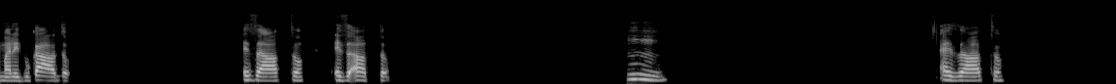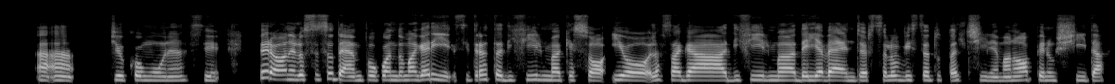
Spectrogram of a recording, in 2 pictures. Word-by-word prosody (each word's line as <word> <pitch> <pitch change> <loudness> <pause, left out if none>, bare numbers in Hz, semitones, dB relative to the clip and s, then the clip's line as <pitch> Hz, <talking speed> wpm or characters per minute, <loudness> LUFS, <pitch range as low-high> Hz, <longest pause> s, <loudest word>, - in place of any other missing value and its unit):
maleducato. 180 - +1 1.7
Esatto, 185 -1 +1 0.3
esatto. 195 +8 0 2.4
Mh. 225 -5 -2 2.8
Esatto. 190 -1 +1 1.5
Ah-ah. 195 -2 +2 0.4
Più 205 -1 0
comune, 190 -1 -3
sì. 190 -1 -6 0.4
Però 295 -8 +5
nello 220 -1 +3
stesso 225 +4 -4
tempo 195 -1 +2
quando 200 -1 0
magari 205 -1 +2
si 205 - -14
tratta 220 +2 +1
di 195 0 -7
film, 205 -1 -2
che 195 +1 -7
so, 185 -2 +1
io 195 -4 +3
la 200 +3 0
saga 195 -1 +4
di 195 +2 -7
film 195 -1 0
degli 190 +1 +2
Avengers 185 -1 +2
l'ho 200 +1 +1
vista 195 0 -2
tutta 195 -2 -5
al 185 - -1
cinema, 175 -2 -2
no, 190 +2 +3
appena 195 -2 -2
uscita. 185 -1 -2
195 Hz, 95 wpm, -23 LUFS, 185-205 Hz, 2.8 s, Però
